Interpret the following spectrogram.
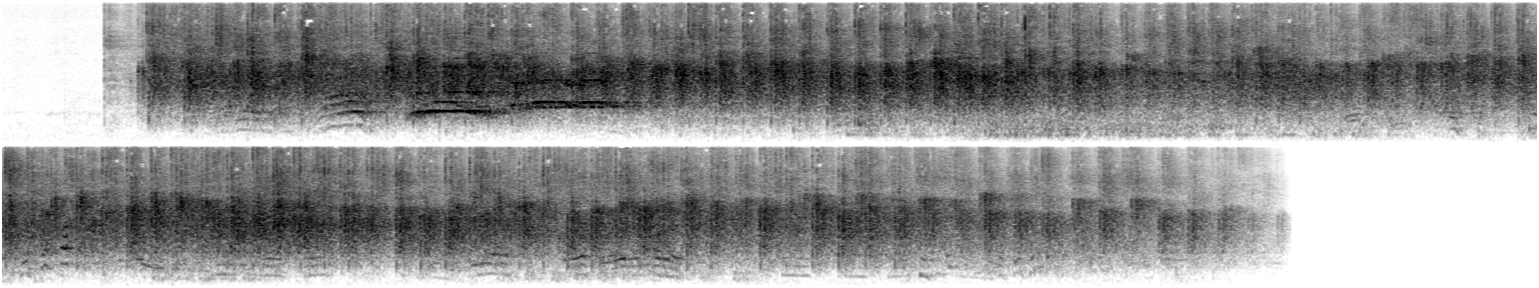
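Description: Audience applauding, starting suddenly about a second in and continuing steadily until it cuts off at the end, with some voices calling out in the first few seconds.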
